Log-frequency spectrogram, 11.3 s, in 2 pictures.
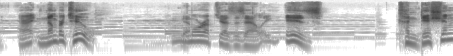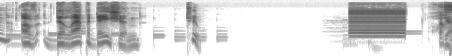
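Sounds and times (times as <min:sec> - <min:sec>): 
speech: 0:00.3 - 0:01.3, 0:02.2 - 0:04.1, 0:05.0 - 0:08.3
game show buzzer: 0:10.0 - 0:10.9.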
